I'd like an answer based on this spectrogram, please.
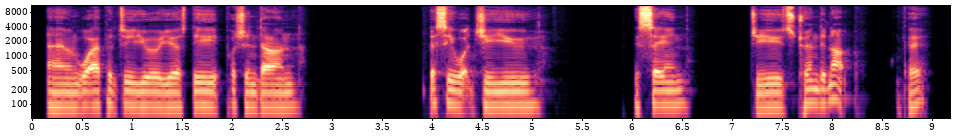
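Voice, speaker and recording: A man with a London accent speaks at a moderate pace in a very deep, low pitch with a dark, mellow tone, fairly even intonation and very even loudness. There are long, frequent pauses, and the sound is dry and close with no echo in a very clean recording with a silent background. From South London, England. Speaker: forex trader streaming live trades. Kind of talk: live trading stream commentary. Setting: livestream.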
